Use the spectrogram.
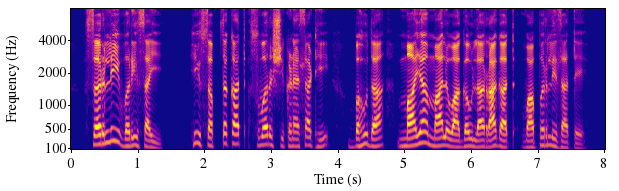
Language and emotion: Marathi, neutral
